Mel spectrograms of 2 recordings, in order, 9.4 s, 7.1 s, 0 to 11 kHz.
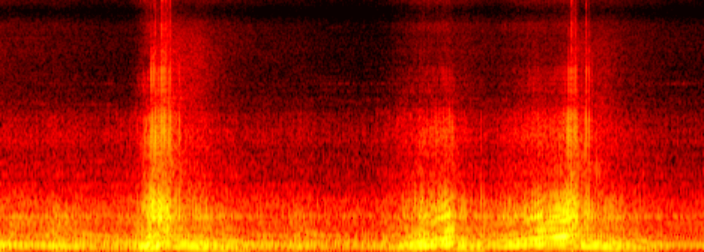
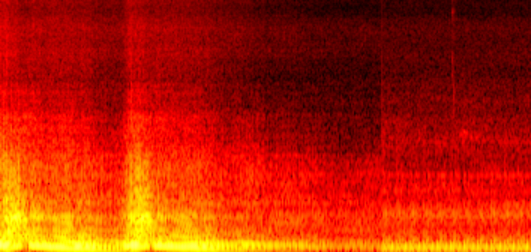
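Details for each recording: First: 2026 Ram with C&L muffler delete installed: loud raspy exhaust turning harsh and crackly on each rev, then settling; open pipe sounds untuned and gross above idle. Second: 2026 Ram with Borla muffler replacing the muffler delete: two deep revs settling into even mellow idle rumble, no rasp or cackle; nicely toned, about 40% louder than the Pro XS.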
